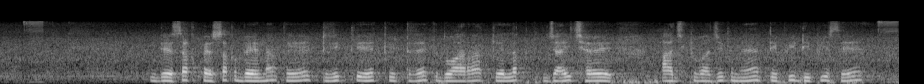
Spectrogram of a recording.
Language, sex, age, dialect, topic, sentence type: Maithili, male, 18-24, Bajjika, banking, statement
